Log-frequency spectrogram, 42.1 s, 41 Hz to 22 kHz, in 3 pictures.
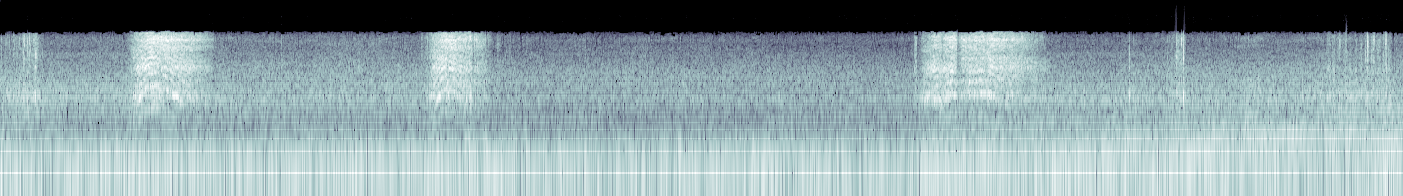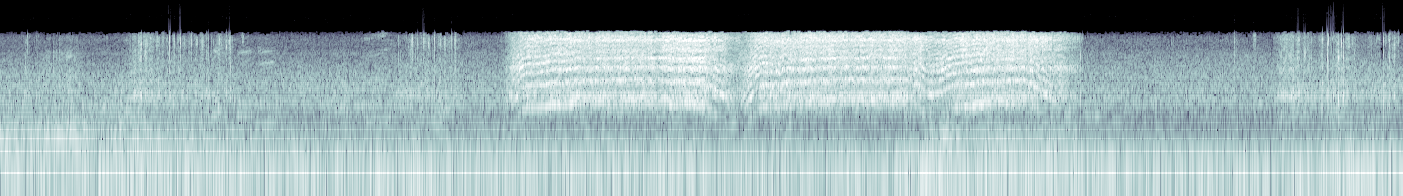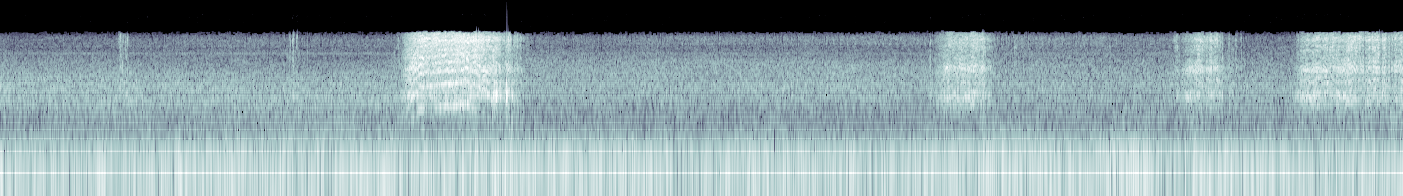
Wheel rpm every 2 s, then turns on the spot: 20, 10, 10, 0, 30, 30, 10, 20, 10, 70, 180, 200, 70, 10, 0, 0, 70, 0, 10, 10, 40.
12-18 26-28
